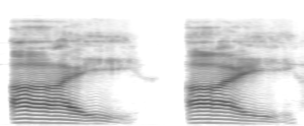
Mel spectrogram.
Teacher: so it starts low and goes high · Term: diphthong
